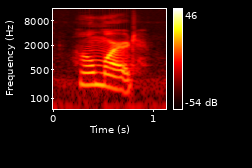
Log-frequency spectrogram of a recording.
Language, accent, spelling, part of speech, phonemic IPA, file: English, US, homeward, adverb / adjective, /ˈhoʊmwɚd/, En-us-homeward.ogg
- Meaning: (adverb) Towards home; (adjective) oriented towards home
